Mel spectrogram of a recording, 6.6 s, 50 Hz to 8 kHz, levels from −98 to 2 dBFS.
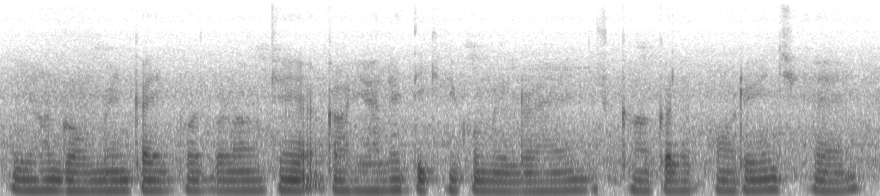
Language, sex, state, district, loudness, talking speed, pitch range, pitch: Hindi, male, Uttar Pradesh, Jyotiba Phule Nagar, -33 LUFS, 145 wpm, 105-110 Hz, 110 Hz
